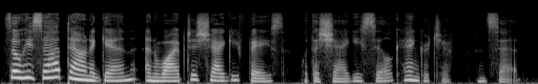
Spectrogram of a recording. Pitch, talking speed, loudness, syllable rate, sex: 185 Hz, 190 wpm, -20 LUFS, 4.6 syllables/s, female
